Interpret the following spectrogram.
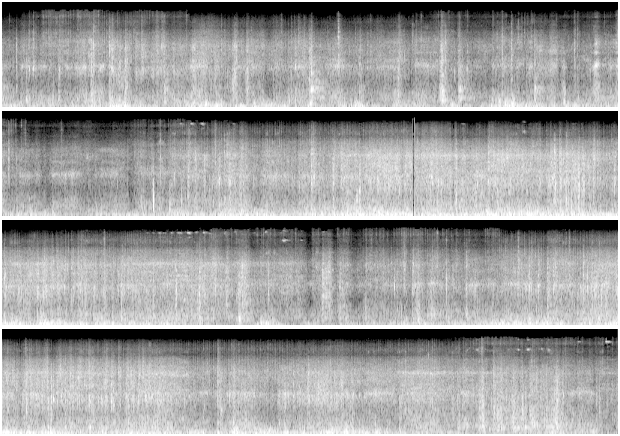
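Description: Mountain bike descending rocky dirt singletrack: tyres rolling and crunching over dirt and stones, with frequent knocks and rattles from the bike over rough ground, and wind rushing over the action camera's microphone.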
